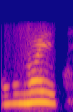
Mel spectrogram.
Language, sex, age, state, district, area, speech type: Manipuri, female, 45-60, Manipur, Kangpokpi, urban, conversation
